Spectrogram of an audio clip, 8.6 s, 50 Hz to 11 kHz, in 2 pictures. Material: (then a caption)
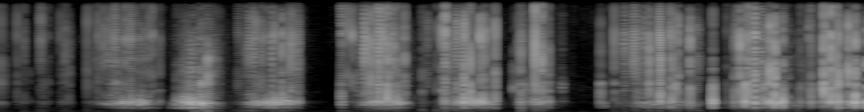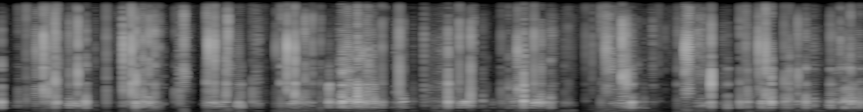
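Leather. Long nails scratch the scaly sides of a small, hollow, glossy croc-embossed leather coin purse with a metal kiss-lock frame and handle, held in the hand. The result is a rapid series of dry, rasping scrape strokes centered in the midrange around 1 kHz, with little low end. Some strokes are short and quick, others longer and denser, with brief pauses between bursts.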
